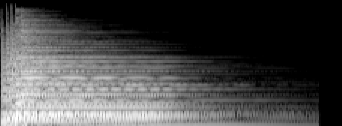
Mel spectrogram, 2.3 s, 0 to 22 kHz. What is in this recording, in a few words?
Eb Minor Major 7th Sharp 5th D, chord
